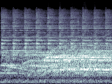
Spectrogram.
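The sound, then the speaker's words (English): The New York Stock Exchange opening bell rings loudly and continuously, its rapid repeated strikes blurring into a steady metallic clatter, with a faint murmur of voices underneath. “The New York Stock Exchange usually begins the day like this.”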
